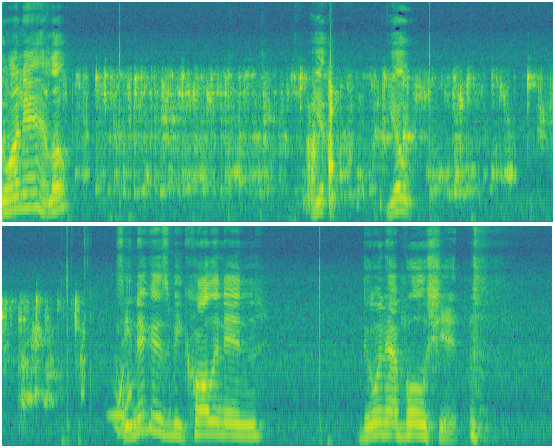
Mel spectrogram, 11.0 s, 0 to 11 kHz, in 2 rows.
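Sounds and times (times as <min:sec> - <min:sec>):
crackly telephone line noise: 0:00.0 - 0:06.9.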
